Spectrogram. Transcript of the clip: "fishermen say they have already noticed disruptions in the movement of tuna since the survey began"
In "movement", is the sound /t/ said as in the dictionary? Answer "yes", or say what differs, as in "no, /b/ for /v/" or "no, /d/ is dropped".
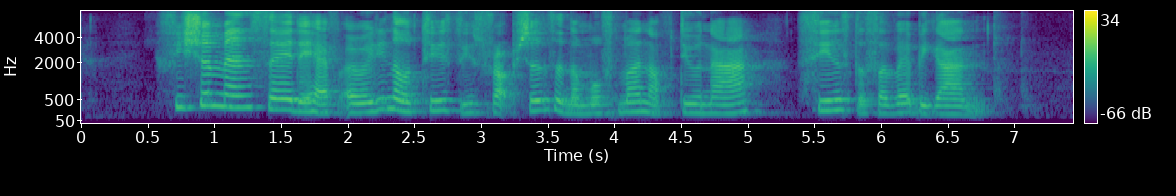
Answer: no, /t/ is dropped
